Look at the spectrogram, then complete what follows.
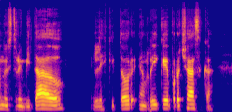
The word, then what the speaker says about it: Procházka: invitado el escritor enrique procházka aunque creo que la pronunciación más bien exacta es prohass cariano y américa gira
